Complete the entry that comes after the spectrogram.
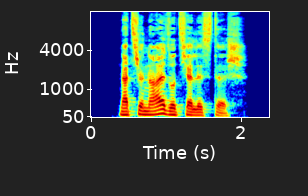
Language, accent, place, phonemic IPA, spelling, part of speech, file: German, Germany, Berlin, /nat͡si̯oˈnaːlzot͡si̯aˌlɪstɪʃ/, nationalsozialistisch, adjective, De-nationalsozialistisch.ogg
- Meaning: national socialist, National Socialist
